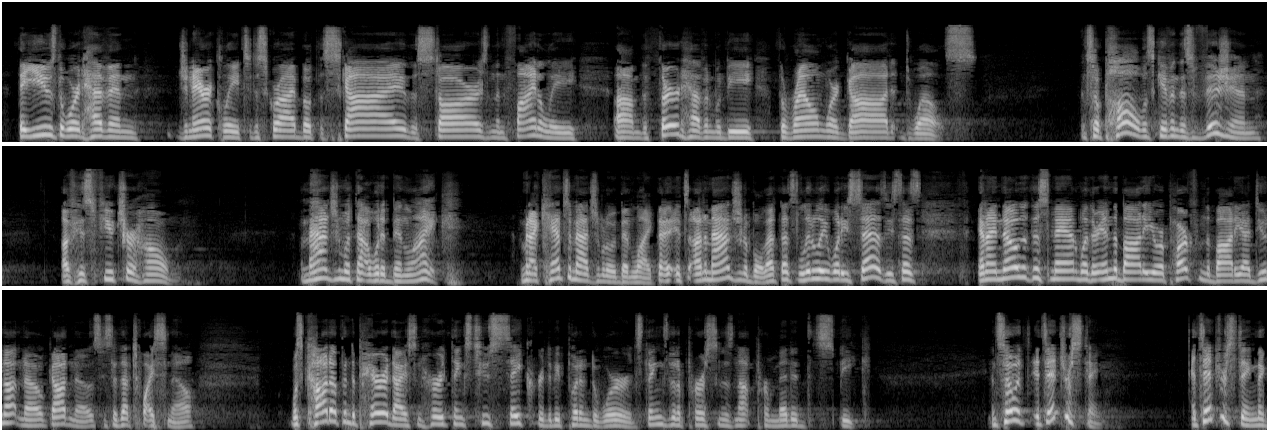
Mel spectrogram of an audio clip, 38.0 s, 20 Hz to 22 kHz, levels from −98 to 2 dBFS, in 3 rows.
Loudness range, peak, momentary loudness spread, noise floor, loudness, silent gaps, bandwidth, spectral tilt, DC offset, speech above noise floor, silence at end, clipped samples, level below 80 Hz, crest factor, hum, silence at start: 6 LU; -4 dBFS; 12 LU; -80 dBFS; -26 LUFS; none; 11.5 kHz; -4.5 dB/octave; under 0.1%; 55 dB; 0 s; under 0.1%; -70 dBFS; 22 dB; none; 0.2 s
